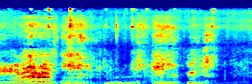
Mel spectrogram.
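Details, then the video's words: Rottweilers Merlin and Sonja at play in a chase game; a deep, rumbling growl broken into several pulses, each swelling and easing over about half a second. "Rottweiler Play"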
